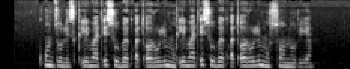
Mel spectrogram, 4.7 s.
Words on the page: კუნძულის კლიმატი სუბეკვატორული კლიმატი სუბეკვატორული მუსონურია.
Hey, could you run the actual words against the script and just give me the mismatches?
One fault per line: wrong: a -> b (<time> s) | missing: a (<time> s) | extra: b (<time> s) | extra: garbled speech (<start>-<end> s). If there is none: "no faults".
no faults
